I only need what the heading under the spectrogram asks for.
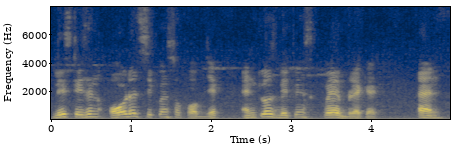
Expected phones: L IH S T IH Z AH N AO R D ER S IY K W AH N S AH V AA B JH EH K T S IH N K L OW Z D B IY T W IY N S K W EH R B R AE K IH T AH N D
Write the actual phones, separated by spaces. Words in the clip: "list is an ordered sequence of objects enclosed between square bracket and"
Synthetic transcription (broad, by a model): L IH S T IH Z AH N AO R D ER S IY K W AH N S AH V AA B JH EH K T IH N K L OW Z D B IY T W IY N S K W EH R B R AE K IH T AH N D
